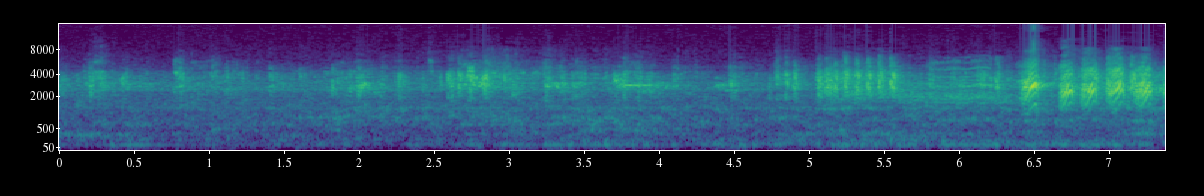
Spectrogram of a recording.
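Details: Osprey nest at Dunrovin Ranch, evening of 15 July 2018, after a large headless fish delivery: thin, high chirping notes that grow louder and more insistent toward the end in quick clusters.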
